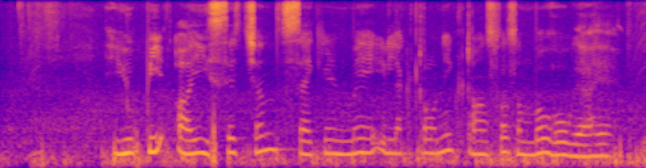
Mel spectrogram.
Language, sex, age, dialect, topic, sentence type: Hindi, male, 25-30, Hindustani Malvi Khadi Boli, banking, statement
